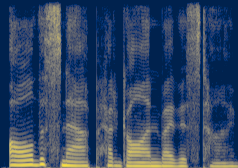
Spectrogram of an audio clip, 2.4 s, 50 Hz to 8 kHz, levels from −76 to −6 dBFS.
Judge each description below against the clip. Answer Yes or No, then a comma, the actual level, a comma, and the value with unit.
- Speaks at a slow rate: No, average, 200 wpm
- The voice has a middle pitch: Yes, medium, 175 Hz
